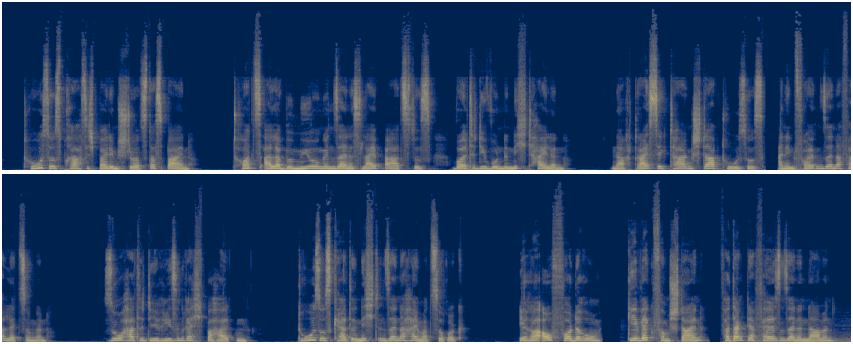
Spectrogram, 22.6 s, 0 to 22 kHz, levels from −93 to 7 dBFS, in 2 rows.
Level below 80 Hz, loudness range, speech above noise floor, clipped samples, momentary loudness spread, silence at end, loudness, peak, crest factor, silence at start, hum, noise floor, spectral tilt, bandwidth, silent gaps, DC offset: -56 dBFS; 4 LU; 51 dB; under 0.1%; 8 LU; 0 s; -25 LUFS; -6 dBFS; 20 dB; 0.3 s; none; -75 dBFS; -3.5 dB/octave; 18 kHz; 10.19-10.34 s, 19.32-19.56 s, 20.75-20.89 s; under 0.1%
